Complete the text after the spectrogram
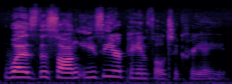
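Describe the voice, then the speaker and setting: A woman's voice: on the high side, fairly even intonation, normal speed, gravelly. A woman hosting a podcast interview who speaks in an upbeat, encouraging way with casual slang. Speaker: podcast host.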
